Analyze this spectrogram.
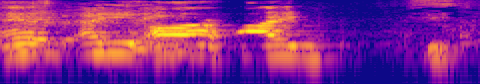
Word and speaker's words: Scribd: Scribd, is that how you say it? S-C-R-I-B-D.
